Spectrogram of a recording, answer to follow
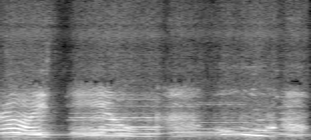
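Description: Children's television programme music with a high, pitched voice singing or sing-speaking over steady backing tones, coming from a television's speaker and picked up in the room.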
